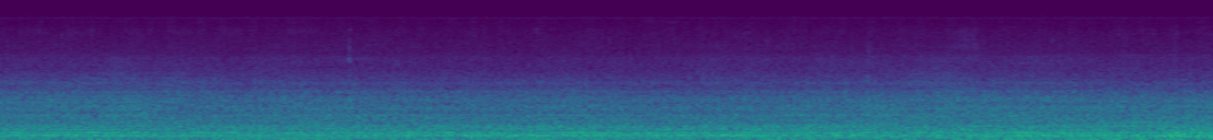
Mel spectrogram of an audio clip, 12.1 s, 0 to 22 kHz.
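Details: Lada Vesta Cross with AMT 2.0 robotized gearbox, fully loaded, driving on partly bad roads, rail crossings and bridge joints, head-mounted action camera: steady road and engine rumble, no thumps after shock absorber struts were replaced; knock gone.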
